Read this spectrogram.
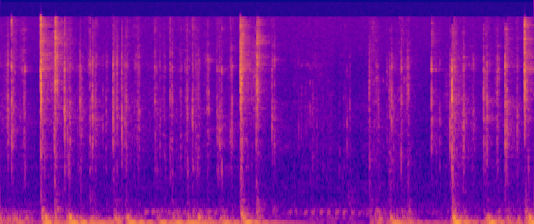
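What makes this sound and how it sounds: Both hands type with their fingertips on a full-size black plastic RGB membrane gaming keyboard with rainbow backlit keycaps, resting on a marble surface. The result is a steady run of soft, dull keystroke clatter with deep thuddy bottoming-out and brief clicky ticks, which eases into lighter, quieter tapping midway before picking back up.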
